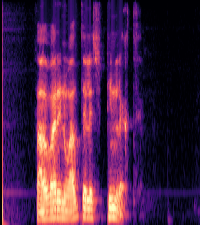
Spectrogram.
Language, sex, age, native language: Icelandic, male, 50-59, Icelandic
